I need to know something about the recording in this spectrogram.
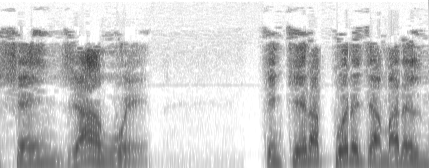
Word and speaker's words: Yahweh: ni siquiera lo sabían yo pronuncio su nombre yahwe yo dijo que había cuatro vocales sobre la mitra del sumo sacerdote yot he va he que son pronunciadas como vocales en un solo respiro yahwe fluido yahwe en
